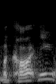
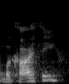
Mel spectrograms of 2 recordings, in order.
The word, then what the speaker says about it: McCartney: Am I saying it right? McCartney or McCarthy? McCartney. McCartney. Yeah.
